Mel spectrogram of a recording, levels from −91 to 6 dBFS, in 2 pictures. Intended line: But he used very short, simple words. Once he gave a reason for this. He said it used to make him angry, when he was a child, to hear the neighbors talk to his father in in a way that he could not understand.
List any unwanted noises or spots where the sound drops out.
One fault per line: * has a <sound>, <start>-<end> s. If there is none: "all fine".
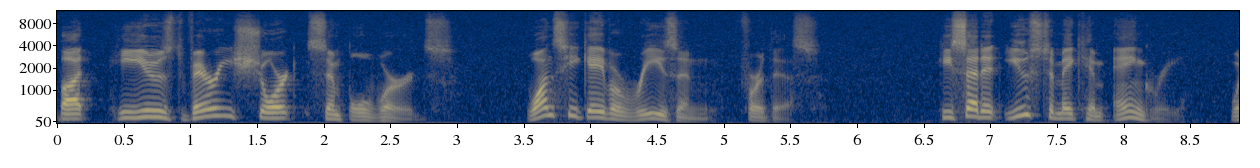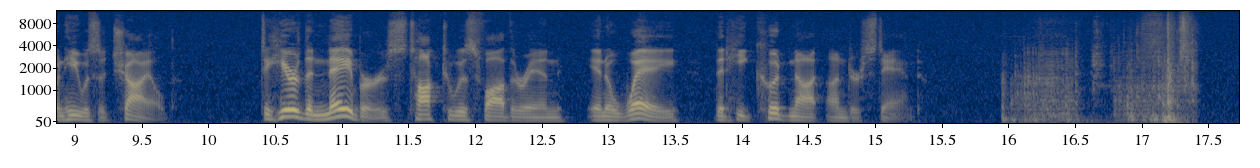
* has a squeak, 15.9-17.5 s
